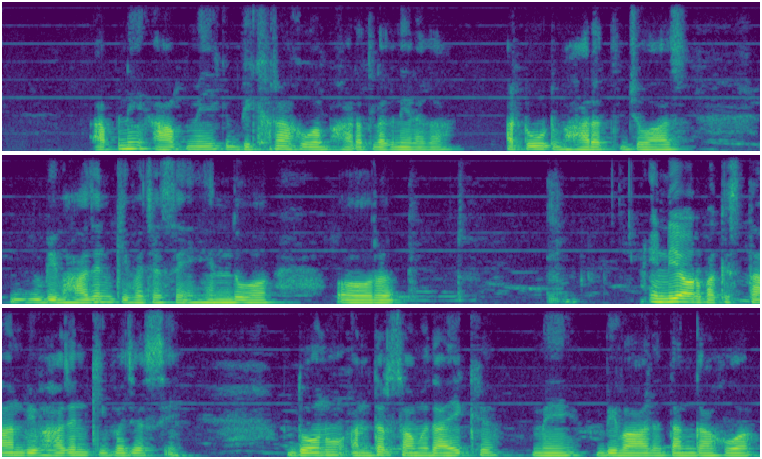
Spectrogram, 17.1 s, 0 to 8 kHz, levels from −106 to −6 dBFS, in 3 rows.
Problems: none marked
